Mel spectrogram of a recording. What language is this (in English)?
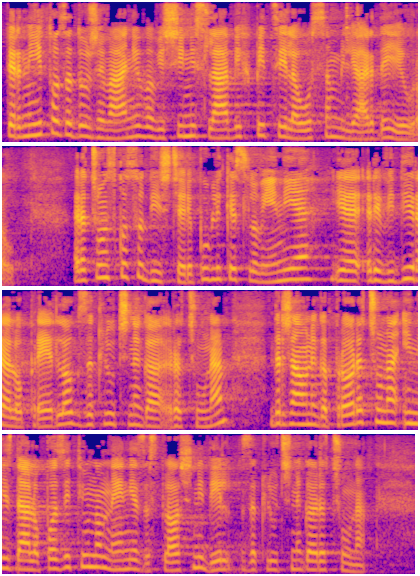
Slovenian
